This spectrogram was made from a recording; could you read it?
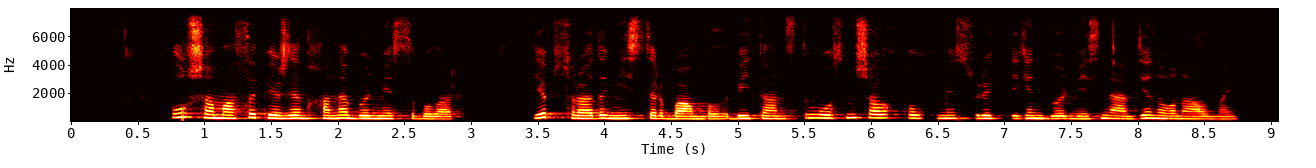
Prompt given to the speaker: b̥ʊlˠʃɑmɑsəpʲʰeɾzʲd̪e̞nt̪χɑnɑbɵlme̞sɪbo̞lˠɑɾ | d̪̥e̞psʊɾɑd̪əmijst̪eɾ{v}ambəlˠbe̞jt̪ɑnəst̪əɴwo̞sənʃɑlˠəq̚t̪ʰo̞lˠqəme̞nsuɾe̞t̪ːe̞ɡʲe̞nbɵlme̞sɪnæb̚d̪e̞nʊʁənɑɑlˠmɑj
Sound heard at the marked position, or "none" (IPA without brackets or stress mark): b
